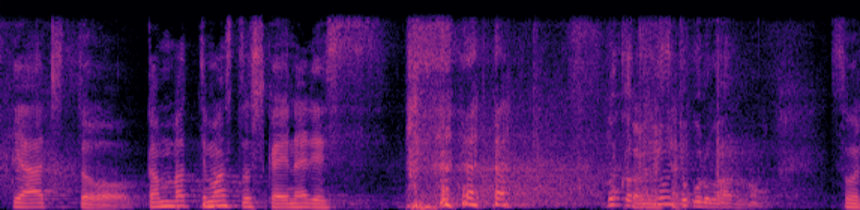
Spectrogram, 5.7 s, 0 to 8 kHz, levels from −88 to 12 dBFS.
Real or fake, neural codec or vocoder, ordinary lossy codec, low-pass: fake; vocoder, 44.1 kHz, 128 mel bands, Pupu-Vocoder; none; 7.2 kHz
